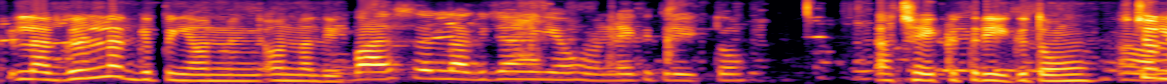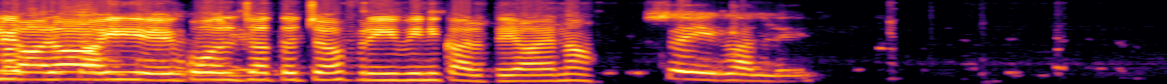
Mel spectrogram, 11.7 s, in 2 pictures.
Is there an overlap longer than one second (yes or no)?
yes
